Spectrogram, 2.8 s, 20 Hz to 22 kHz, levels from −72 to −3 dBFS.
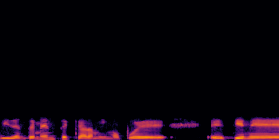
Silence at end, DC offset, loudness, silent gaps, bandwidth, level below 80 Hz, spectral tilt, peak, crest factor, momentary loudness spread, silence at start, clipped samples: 0 s; under 0.1%; -27 LUFS; none; 3.9 kHz; -86 dBFS; -7 dB/octave; -10 dBFS; 16 dB; 9 LU; 0 s; under 0.1%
